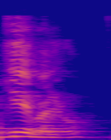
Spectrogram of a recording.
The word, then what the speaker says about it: llévalo: Sin embargo, la palabra llévalo es esdrújula, pues lleva la mayor fuerza de voz en la antepenúltima sílaba.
